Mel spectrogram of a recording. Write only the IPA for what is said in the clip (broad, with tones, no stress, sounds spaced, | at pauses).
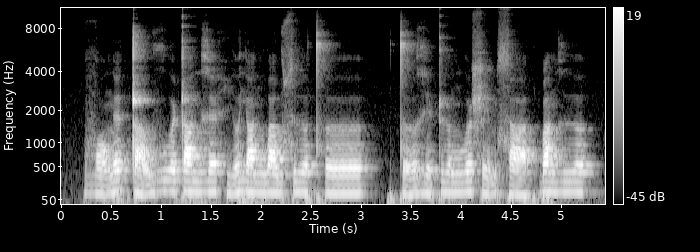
v ɔ˨˩ ŋ ɛ˦˥ k̚ ʈ a˨˩˦ w ɣ u˧ ə̯ ʈ a˧ n ɣ ɛ˧ h i˨˩˦ ə̯ j a˧ n w a˧ w s ɨ˧ ə̯ t̪ʰ əː˧ | t̪ əː˨˩˦ ɣ e˨˩˦ ʈ ɨ˧ ə̯ ŋ u˧˥ ə̯ ʂ e˨˩˦ m s aː˨˩ t̚ ɓ a˧ ŋ ɣ ɨ˧ ə̯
